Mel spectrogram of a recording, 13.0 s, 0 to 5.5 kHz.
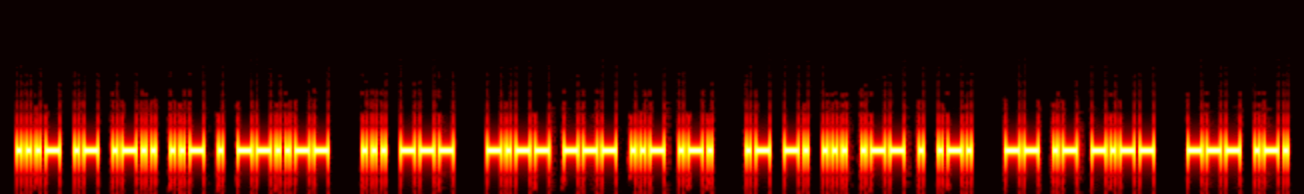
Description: Morse code, heard as a keyed tone, about 25 wpm, 600 Hz. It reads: VALUE, SO YOUR ANSWER MAY OR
